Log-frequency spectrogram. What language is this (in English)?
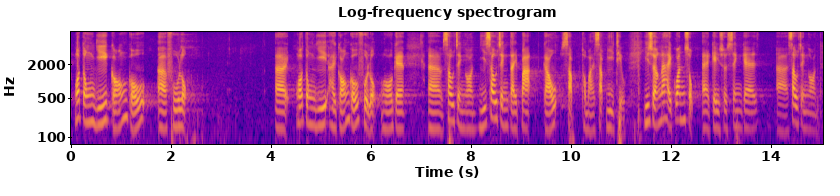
Cantonese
